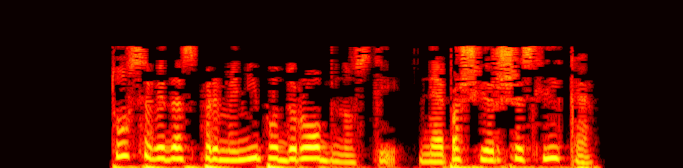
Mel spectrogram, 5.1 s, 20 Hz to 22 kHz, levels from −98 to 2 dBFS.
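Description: AAC compression runs throughout: nothing survives above 7 kHz, and sibilants sound dull, smeared and warbling, likely from AAC-LC coarse quantisation at roughly 16 kbps.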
